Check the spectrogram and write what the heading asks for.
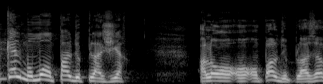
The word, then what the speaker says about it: plagiat: On dit plagiat. C'est plagiat. Répète après moi, plagiat. Plagiat. Voilà. C'est pas plagiat. Comme je l'ai dit. J, c'est Voilà, Gia. plagiat.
